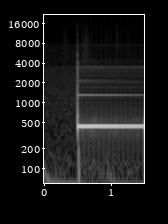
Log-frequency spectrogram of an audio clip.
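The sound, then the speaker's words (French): A telephone ringback tone sounds while a call goes to a hotel reception. After a brief quiet start, a single steady, loud, pure tone begins abruptly and holds unbroken to the end. “à la réception, il y a le téléphone qui sonne”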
